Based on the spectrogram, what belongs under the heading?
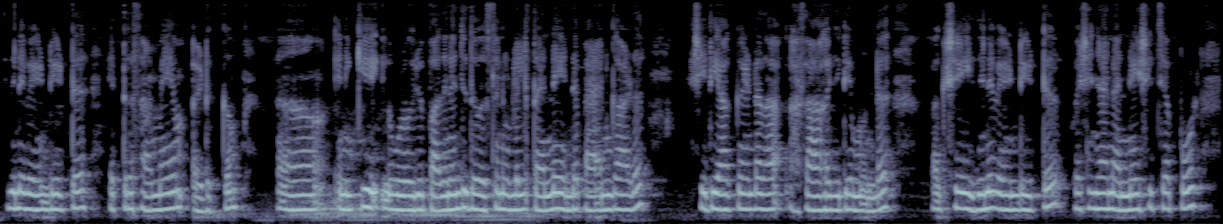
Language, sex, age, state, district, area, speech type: Malayalam, female, 18-30, Kerala, Thiruvananthapuram, rural, spontaneous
